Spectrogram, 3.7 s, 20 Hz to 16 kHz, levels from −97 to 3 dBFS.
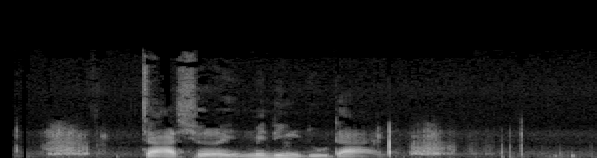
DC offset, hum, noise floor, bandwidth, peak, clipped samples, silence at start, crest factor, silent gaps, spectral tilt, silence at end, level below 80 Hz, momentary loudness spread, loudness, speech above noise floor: under 0.1%; none; -52 dBFS; 11 kHz; -6 dBFS; under 0.1%; 0.25 s; 24 dB; none; -6 dB/octave; 0.9 s; -82 dBFS; 23 LU; -29 LUFS; 24 dB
